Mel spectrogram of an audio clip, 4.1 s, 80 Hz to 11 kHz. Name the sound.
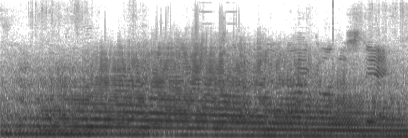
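World War 2 propeller airplane flying past at airshow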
